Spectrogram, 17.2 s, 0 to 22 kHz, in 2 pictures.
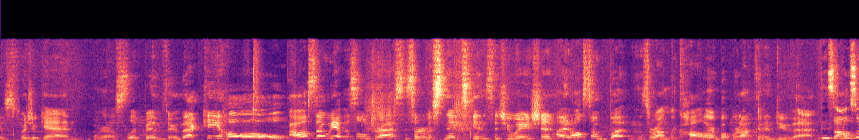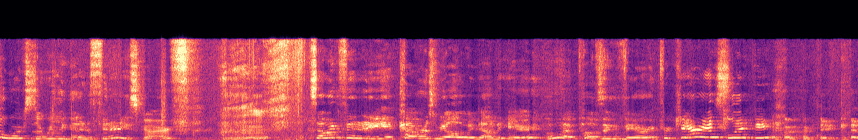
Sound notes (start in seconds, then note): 11.3 laughing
